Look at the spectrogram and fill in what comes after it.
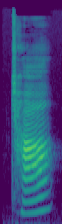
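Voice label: "cha", Mandarin pinyin, second tone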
